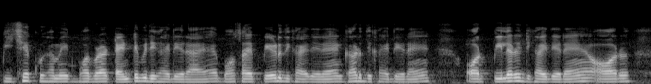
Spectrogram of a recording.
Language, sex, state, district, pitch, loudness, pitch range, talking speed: Hindi, male, Uttar Pradesh, Shamli, 135 Hz, -20 LUFS, 125-140 Hz, 305 wpm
